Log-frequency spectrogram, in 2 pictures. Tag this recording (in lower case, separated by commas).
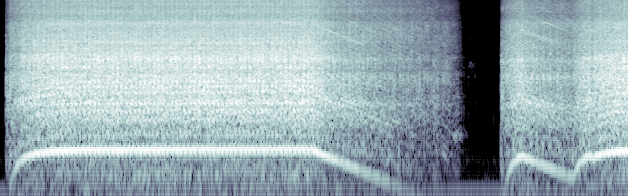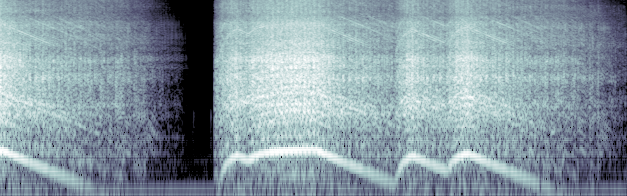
tools, power tool, drill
